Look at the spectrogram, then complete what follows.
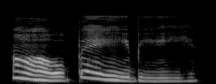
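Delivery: soothing, calming, consoling, comforting tone. Food Lady answers Hattie's story, in a soothing tone. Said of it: "she says in a soothing tone".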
